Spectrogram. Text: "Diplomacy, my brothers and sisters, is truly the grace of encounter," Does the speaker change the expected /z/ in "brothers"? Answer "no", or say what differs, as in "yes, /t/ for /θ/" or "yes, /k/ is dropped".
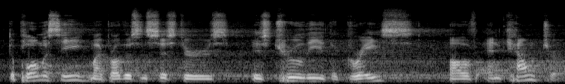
no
